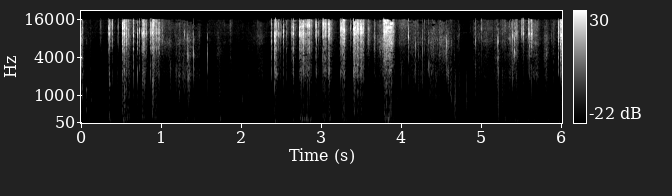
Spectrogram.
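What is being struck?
Nylon hook-and-loop strap.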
